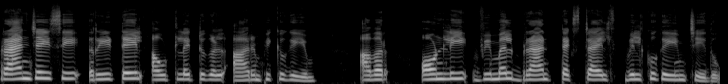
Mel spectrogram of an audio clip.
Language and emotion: Malayalam, neutral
